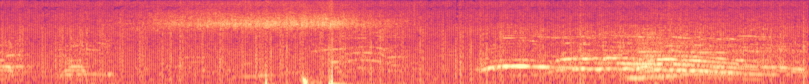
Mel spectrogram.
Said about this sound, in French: Bon, le bruit de la pluie, c'est pas moi qui ai décidé, c'est totalement... bon, c'est pur hasard.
